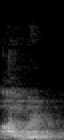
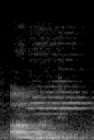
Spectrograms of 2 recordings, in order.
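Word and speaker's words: almond: इसे हम अगर एल के साथ पढ़े तो आलमंड गलत। इसे हम क्या पढ़ेंगे? अ मंथ अ मंथ अ मंथ एल जो यहां पर साइलेंट होगा।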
